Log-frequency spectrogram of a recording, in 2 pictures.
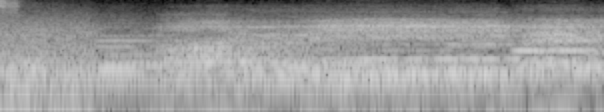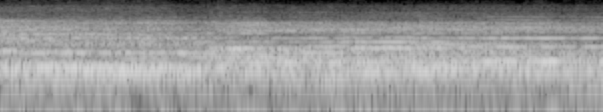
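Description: Mixed choir singing slow, held chords, starting about half a second in.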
